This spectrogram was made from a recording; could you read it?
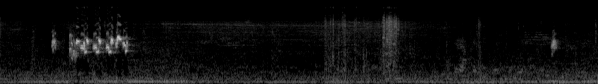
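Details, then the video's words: Morning song of a red-whiskered bulbul used for voice training, one rapid run of sharp, chattering whistled notes near the start, followed by faint rustling and a couple of isolated soft chirps. "luyện giọng chào mào hót sáng"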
